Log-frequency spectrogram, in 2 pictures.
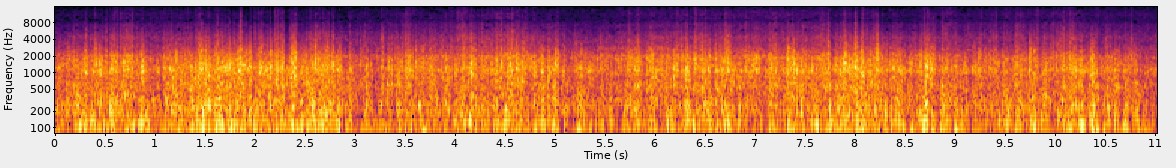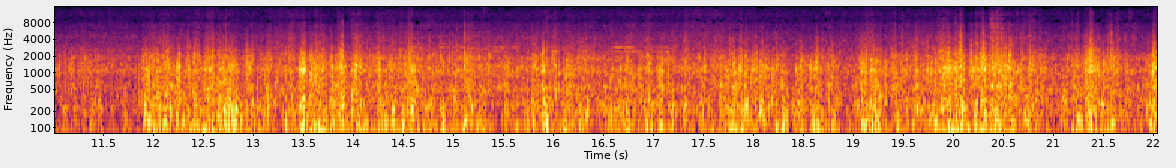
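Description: Passenger train running along the line, a steady rush of wheel-on-rail noise and wind, heard from an open coach window, easing briefly about two-thirds of the way through.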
